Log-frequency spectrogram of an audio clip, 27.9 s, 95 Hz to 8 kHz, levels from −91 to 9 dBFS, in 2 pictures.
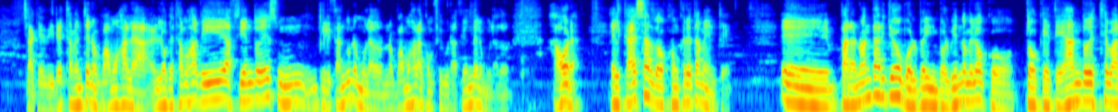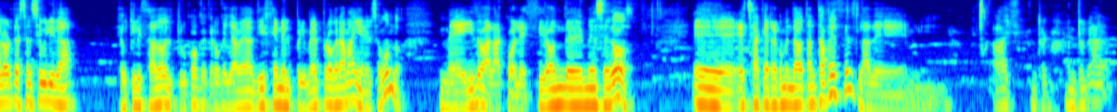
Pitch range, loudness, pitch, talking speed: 115-140 Hz, -24 LUFS, 125 Hz, 170 wpm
